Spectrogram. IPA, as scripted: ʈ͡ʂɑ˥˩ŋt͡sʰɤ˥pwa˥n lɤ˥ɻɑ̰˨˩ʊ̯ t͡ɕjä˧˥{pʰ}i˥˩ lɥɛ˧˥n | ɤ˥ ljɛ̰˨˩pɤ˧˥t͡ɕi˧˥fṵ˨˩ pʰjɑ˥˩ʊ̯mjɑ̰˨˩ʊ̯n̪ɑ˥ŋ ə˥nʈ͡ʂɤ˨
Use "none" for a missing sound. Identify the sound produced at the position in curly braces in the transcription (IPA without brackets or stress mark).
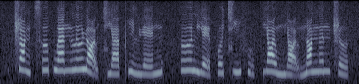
pʰ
